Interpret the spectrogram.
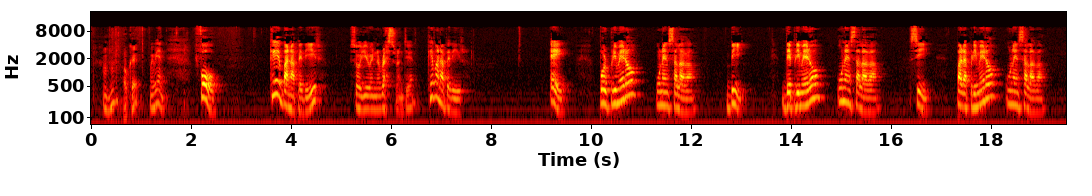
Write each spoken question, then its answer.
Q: ¿Qué van a pedir?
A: Okay, so I would say de primero,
